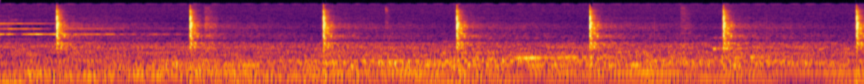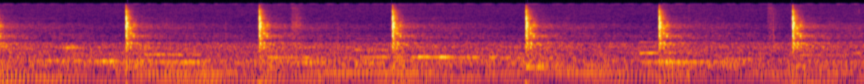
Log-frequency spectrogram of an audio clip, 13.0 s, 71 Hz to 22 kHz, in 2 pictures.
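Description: Game-show countdown clock ticking once a second, about twelve ticks, over a low sustained music bed, timing the contestant's 30-second answer period.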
